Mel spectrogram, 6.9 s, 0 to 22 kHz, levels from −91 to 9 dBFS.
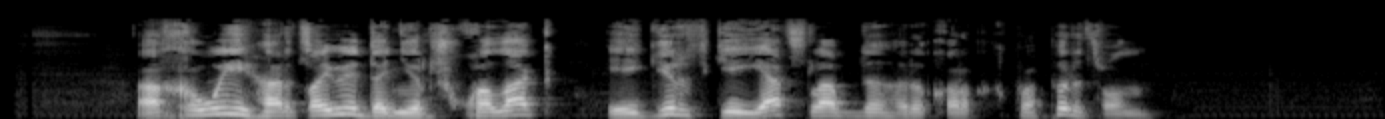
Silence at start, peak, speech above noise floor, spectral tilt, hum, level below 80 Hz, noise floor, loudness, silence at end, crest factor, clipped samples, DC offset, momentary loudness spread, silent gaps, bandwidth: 0.7 s; -2 dBFS; 59 dB; -5 dB/octave; 50 Hz at -65 dBFS; -66 dBFS; -78 dBFS; -19 LUFS; 1.25 s; 18 dB; under 0.1%; under 0.1%; 13 LU; none; 11 kHz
